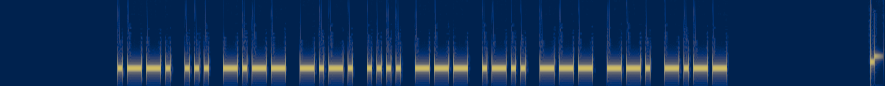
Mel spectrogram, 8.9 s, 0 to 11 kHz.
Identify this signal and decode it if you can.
Morse code, heard as a keyed tone, about 25 wpm, 700 Hz. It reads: PSYCHOLOGY
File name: 10 Letter Words - First 3 Letters Given - 25wpm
